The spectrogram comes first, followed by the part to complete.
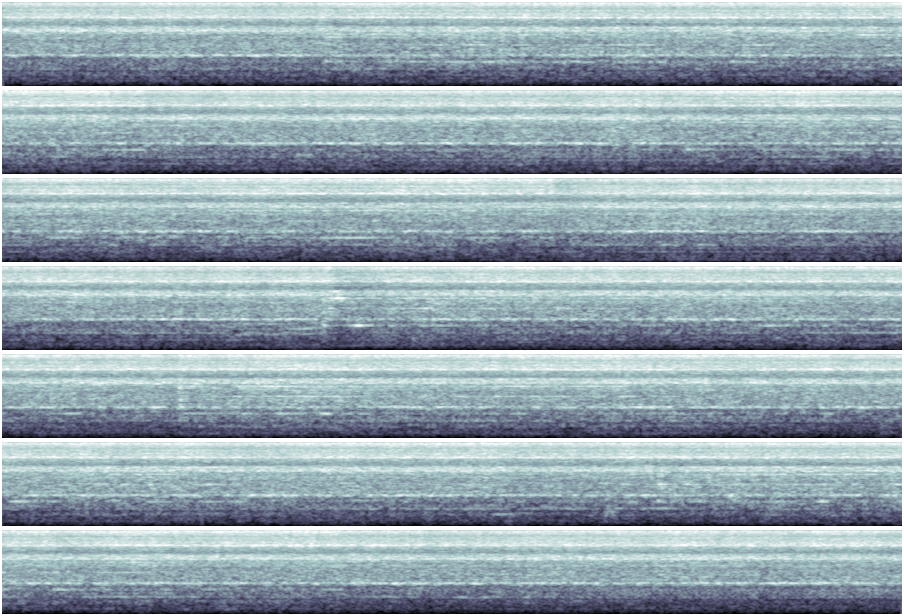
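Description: Sawmill band saw running with a steady high-pitched tone, its blade ripping a log lengthwise into boards.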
